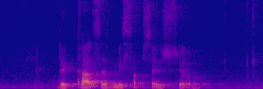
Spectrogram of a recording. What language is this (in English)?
English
